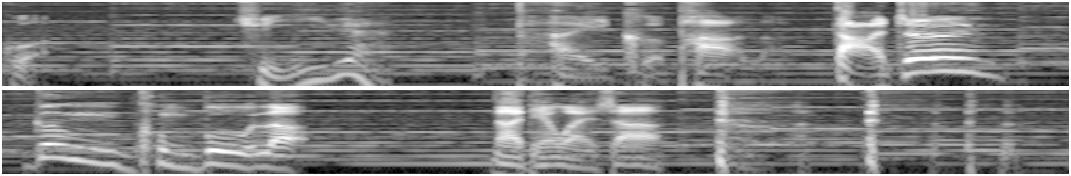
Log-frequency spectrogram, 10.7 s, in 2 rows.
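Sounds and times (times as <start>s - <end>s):
faint steady tonal background: 0.0s - 10.6s
speech: 1.2s - 2.0s, 2.7s - 6.9s, 7.8s - 8.8s
child coughing: 8.9s - 10.4s.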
